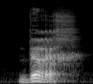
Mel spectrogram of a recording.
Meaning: synonym of burcht (“fortified place, fortress”)
- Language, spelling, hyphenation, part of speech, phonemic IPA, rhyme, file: Dutch, burg, burg, noun, /bʏrx/, -ʏrx, Nl-burg.ogg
